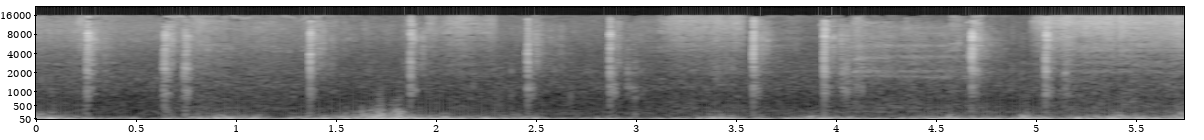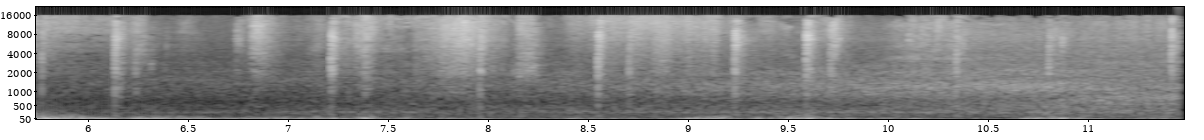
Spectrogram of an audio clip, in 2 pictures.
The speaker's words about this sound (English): Hopefully the wind does not make too much background noise, as it's very windy today. I do have a wind shield over the top of the recorder, but I don't know, it's pretty windy.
